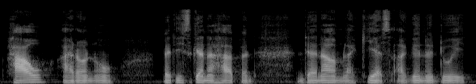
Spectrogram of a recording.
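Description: Deep voiced cameroonian guy, lots of uh and like, earnest chat. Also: flat delivery, a bit bright. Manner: halting, many fillers and restarts, earnest. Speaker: guest fighter. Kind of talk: casual interview chat.

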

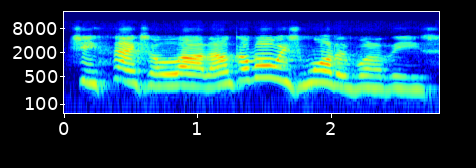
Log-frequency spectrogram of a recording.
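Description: An actor playing an excitable, wisecracking young American schoolboy in 1940s radio comedy, slangy and full of exclamations. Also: sits high, normal speed, full character voice. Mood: excited.

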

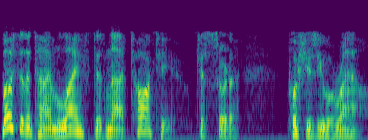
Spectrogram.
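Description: Guy doing a chill shrewd businessman mentor, slow and knowing, dry tinny sound. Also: mid-range voice, breathy edge, dry recording. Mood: teaching. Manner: calm, measured and quietly knowing. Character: calm, shrewd older male businessman mentor. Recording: tinny phone-like band.

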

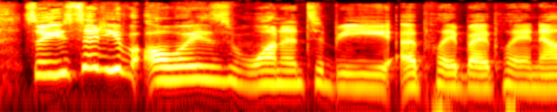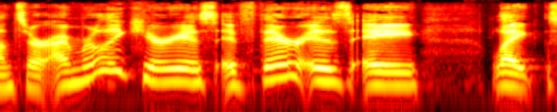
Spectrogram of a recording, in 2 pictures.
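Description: Woman cohosting a podcast, kinda low voice, asking questions, totally dry sound. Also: fairly bright tone, dry recording. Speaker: podcast co-host, interviewer. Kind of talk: conversational interview questions.

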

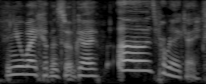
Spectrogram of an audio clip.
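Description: A woman co-hosting a podcast in casual chat, hoarse from a bad cough, with teasing, dry quips. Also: a little high, big pitch swings, very fast, no echo. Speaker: podcast co-host.

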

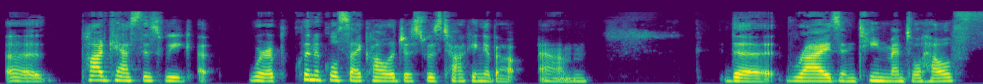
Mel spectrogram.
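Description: A woman's voice: low voice, fairly even intonation, normal speed, no echo, studio quality. A woman hosting an interview in a casual, thoughtful conversational style. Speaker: interviewer, podcast host.

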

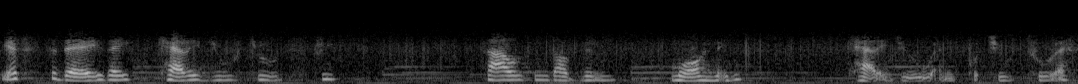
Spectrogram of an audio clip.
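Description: Old radio drama: lovelorn older woman, impassioned and halting, very unhurried, muffled vintage recording with music. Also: mid-range voice, fairly even intonation. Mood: grieving longing. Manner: impassioned, theatrical, halting delivery. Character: grieving, lovelorn old woman pouring out her heart. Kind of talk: classic radio drama monologue.

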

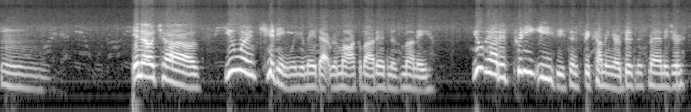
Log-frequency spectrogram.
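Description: A woman's voice: sits low, very animated, fairly quick. An actress playing a stern, sardonic woman in a 1940s-style radio drama, blunt and cutting as she accuses. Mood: sardonic, accusing. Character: stern, sardonic woman, loyal friend of betrayed wife. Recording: muffled old radio drama recording.

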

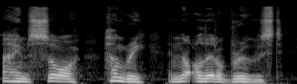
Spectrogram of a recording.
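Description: Storybook jungle boy, young and earnest, plaintive raised voice pitched high by an adult male narrator. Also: moderate pace, a little mellow, no echo, studio quality, natural voice. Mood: sore, concerned.

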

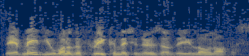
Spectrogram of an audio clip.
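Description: Very husky, dignified colonial scholar. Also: male voice, mid-range voice, sing-song, racing. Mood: proclaiming. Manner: formal, emphatic, oratorical. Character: urgent, dignified colonial scholar bringing honors to a friend. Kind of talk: old-time radio drama acting. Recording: dull vintage radio recording.

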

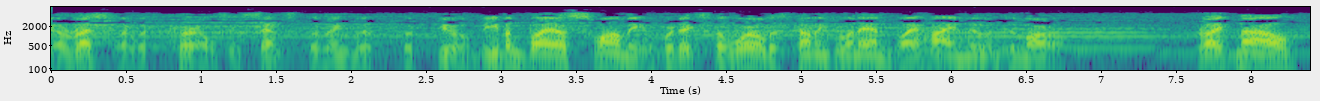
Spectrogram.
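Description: A world-weary noir police lieutenant, voiced by a man, narrating in a terse, wry tone with lively swings in pitch. Music plays clearly behind him, and the audio has the dull, muffled sound of vintage radio. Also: natural voice. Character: hardboiled male police lieutenant narrating his case. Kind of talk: hardboiled first-person radio narration.

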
